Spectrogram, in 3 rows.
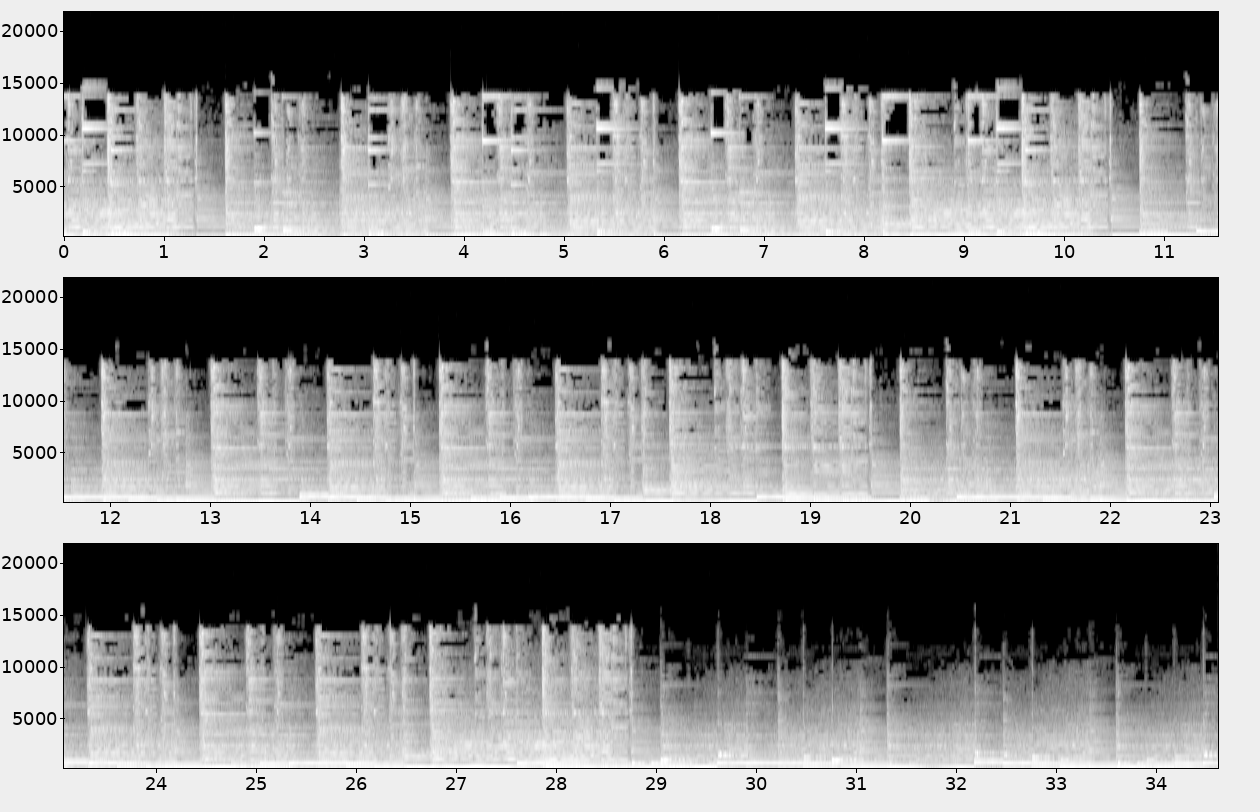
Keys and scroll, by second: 3.3 Delete, 8.7 Up, 11.4 ctrl+[, 13.0 ctrl+0.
